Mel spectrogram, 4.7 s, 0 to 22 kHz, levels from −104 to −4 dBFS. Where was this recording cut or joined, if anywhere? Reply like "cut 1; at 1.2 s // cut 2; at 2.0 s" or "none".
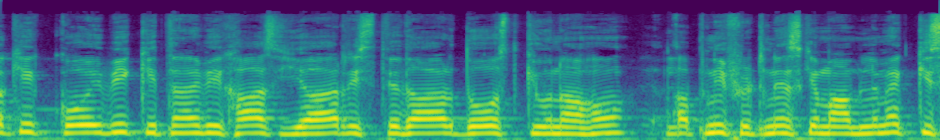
cut 1; at 3.3 s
